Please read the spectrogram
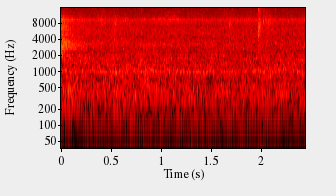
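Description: Steady, even background hiss: room tone in a pause between spoken phrases.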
